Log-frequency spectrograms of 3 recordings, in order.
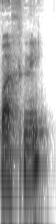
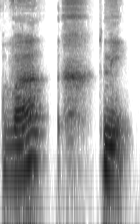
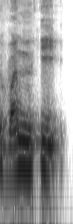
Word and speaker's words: vahni: It's Vahni, Vahni. But there is also tradition of some people chanting it, reading it as Vanhi. So I will not, both are acceptable, let's say. But it's Ihna is the second compound letter, though some people may pronounce it as Vanhi.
